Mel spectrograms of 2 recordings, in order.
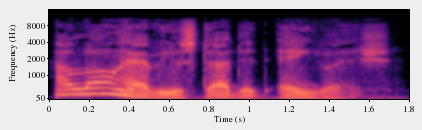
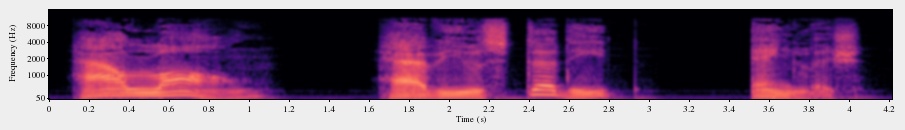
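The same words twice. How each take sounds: First: Said in the usual way. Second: Slow, with pauses after each phrase; careful, separated sentence drill; phrase-by-phrase model. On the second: Shown as a demonstration. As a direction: break it into chunks for learners to repeat. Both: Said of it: "整句练习".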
